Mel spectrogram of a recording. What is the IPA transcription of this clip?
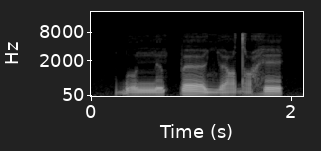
ɓ o˨ nː ə̃˨ pː œː˦˨ ʎ œː˨ dˤ œ˨ ɦ ɛ̃˦

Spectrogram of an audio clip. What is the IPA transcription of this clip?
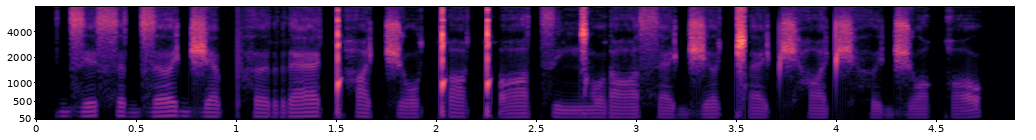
d͡z ɪ s ə d͡z ɜ d͡ʒ æ pʰ ɜ r æ ǃʰ ɑ t͡ʃ ɔ ǃ ɑ ǃʼ ɑ t͡s i ŋ͡ǀ ɔ ɾ ɑ s æ d͡ʒ ɜ ǁ æ t͡ʃʰ ɑ t͡ʃʰ ə d͡ʒ ɔ q ɔ

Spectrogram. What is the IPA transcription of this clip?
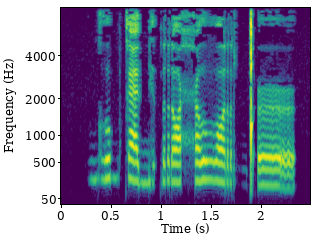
ɡʱ ʊ b k æ bʲ ʊ ʔ r ɔ ħ ʊ β ɔ r ǃʼ ə˞

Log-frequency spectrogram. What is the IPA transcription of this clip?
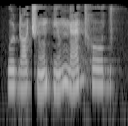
u˧ ɖ ɒ˨˥ t͡ʃ õ˨˥ pʲ õ˨˥ ŋ æ˨˥ d h o˧ d

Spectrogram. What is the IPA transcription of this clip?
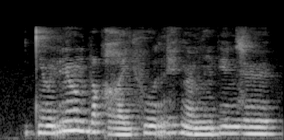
tʲ ũ˨ rʲ õ˦ b i˦˨ q ʁ e˨ j f u˧ r e̤˦ ɡ œ̃˨ v ĩ˨ pʲ ø˧ n z ø˧

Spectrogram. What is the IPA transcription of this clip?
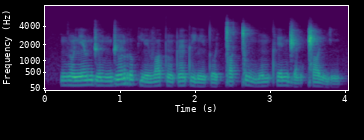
n z õ˧ lʲ æ̃˦ ʊ̯ n d͡ʒ õ˧ m n d͡ʒ õ˦ r o˧ k j ẽ˨ v ɒ˧ t̪ õ˨ t̪ æ̃˦ t̪ i˨ lʲ ẽ˨ t̪ o˨ ɪ̯ ǀ ɒ˦ ǀ u˦˨ m b õ˧ m tʰ e˦ n d͡ʒ æ˨ m ǁ ɒ˦˨ ɪ̯ ŋ ɡ ĩ˨

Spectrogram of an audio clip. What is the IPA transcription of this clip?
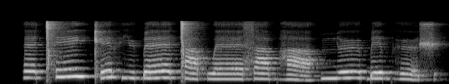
ɛ ǀʰ eː j kʼ e f j y ɓ ɛː ǀ aː f w ɛː s aː bʱ a | ɲ øː ɓ e bʱ ø ʃ

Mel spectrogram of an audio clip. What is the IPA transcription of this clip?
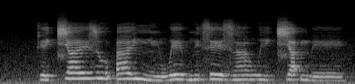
k e˨ t͡ɕ a˦ ɪ̯ z u˦˨ ʔ a˦ ɪ̯ ɲ ĩ˨ w e˦˨ ɪ̯ b ĩ˦˨ s e˦˨ ɪ̯ z ã˦ w i˦˨ t͡ɕ ä˦ ʔ m e˦

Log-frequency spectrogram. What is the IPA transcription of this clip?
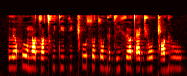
lʲ ɒ f o n ɒ d͡z ɒ ǀʰ i tʲ e kʲ e ǁʰ u s o t͡s o ɡʲ ɒ d͡z i xʲ ɒ tʼ æ d͡ʒ o ɡ͡ǁ ɒ ɡʲ u

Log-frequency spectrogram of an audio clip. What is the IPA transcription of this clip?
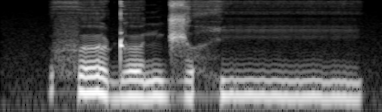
f œ ɖ œ n d͡ʒ ə h iː

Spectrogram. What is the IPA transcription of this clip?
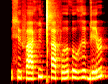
s y f a x ĩ ǀʰ a f ɤ θ o ɣ ɘ ɡ e ɹ

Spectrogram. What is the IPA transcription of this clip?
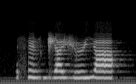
s ɛ̃ z d͡ʒ a e̯ ʒ ø j a

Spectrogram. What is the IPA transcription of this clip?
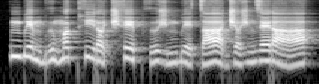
m b e˦˨ m b ɯ˩˧˩ m ʌ˦ kʰ i˦˨ ɾ ʌ˧˩˧ t͡ʃʰ e˦˨ pʰ ɯ˩˧˩ ʒ m b e˧˩˧ t aː˩˧˩ d͡ʒ ʌ˧˩˧ ʒ n z ɛ˦ ɾ aː˧˩˧

